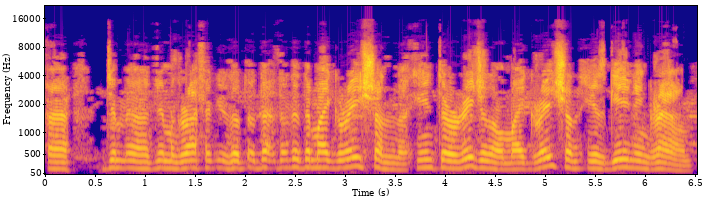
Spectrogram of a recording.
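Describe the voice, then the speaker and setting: A man giving simultaneous interpretation at a panel discussion, halting, with many fillers and restarts. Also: on the high side, low-quality recording. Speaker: conference interpreter.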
